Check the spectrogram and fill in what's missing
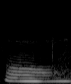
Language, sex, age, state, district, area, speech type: Bengali, male, 45-60, West Bengal, North 24 Parganas, rural, conversation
